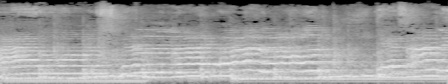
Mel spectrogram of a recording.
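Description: A pop song: a woman singing a melody over instrumental backing.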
